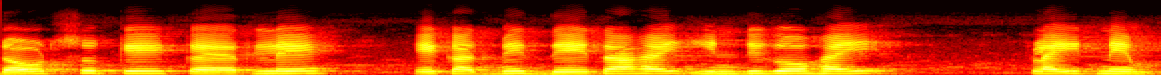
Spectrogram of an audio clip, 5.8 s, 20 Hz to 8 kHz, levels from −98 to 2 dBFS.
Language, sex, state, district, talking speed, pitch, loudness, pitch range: Hindi, female, Haryana, Charkhi Dadri, 95 wpm, 230 Hz, -15 LUFS, 215-240 Hz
